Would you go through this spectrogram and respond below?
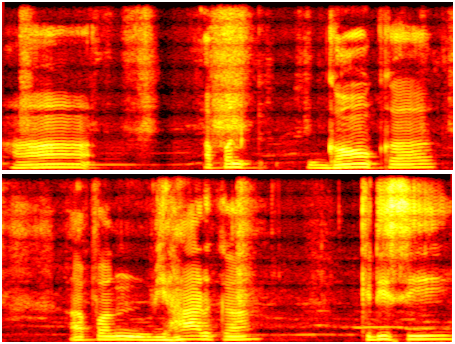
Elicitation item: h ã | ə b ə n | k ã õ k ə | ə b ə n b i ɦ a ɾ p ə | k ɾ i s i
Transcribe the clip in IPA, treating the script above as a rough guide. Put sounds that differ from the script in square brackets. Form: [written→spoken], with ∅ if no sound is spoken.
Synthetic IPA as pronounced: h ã | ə [b→p] ə n | [k→ɡ] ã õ k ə | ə [b→p] ə n b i ɦ a ɾ [p→k] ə | k ɾ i s i

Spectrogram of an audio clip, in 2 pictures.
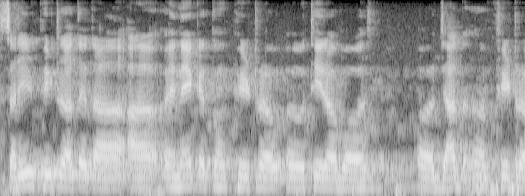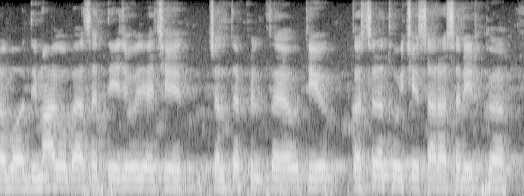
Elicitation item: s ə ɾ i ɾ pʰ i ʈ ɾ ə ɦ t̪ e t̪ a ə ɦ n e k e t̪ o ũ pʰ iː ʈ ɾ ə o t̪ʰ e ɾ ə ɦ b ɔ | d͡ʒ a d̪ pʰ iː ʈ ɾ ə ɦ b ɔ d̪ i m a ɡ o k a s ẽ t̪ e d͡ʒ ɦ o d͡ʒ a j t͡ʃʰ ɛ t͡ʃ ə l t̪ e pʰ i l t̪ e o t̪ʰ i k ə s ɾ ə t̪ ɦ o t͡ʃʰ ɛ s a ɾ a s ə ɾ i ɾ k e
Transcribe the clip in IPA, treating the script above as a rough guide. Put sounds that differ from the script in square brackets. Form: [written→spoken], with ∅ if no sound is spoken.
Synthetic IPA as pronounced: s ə ɾ i ɾ pʰ i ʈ ɾ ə ɦ t̪ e t̪ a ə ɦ n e k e t̪ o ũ pʰ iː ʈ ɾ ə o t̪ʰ [e→i] ɾ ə ɦ b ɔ | d͡ʒ a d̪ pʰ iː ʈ ɾ ə ɦ b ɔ d̪ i m a ɡ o k a s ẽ t̪ e d͡ʒ ɦ o d͡ʒ a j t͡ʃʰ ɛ t͡ʃ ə l t̪ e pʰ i l t̪ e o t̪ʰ i k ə s ɾ ə t̪ ɦ o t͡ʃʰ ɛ s a ɾ a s ə ɾ i ɾ k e

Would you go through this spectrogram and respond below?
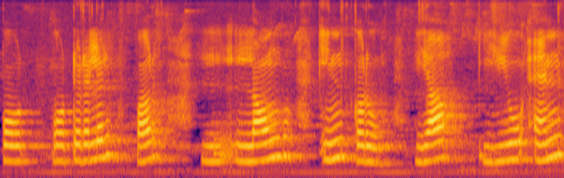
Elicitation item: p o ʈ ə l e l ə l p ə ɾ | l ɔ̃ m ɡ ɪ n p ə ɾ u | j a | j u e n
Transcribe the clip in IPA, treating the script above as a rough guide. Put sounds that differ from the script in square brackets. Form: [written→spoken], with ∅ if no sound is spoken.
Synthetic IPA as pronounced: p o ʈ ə [l→ɾ] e l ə l p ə ɾ | l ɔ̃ [m→ŋ] ɡ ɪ n [p→k] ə ɾ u | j a | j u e n

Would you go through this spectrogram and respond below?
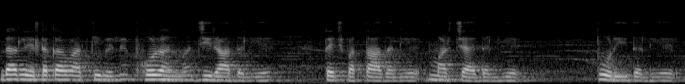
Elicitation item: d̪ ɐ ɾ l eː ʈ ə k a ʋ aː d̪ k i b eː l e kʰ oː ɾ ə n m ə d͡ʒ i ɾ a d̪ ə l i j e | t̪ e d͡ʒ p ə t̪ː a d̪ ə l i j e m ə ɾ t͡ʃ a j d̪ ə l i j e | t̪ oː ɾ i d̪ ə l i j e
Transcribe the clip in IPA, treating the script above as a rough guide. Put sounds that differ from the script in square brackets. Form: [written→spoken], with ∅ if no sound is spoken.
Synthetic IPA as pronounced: d̪ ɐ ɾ l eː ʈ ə k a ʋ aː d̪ k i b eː l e [kʰ→pʰ] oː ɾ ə n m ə d͡ʒ i ɾ a d̪ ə l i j e | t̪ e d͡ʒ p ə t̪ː a d̪ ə l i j e m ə ɾ t͡ʃ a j d̪ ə l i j e | t̪ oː ɾ i d̪ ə l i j e

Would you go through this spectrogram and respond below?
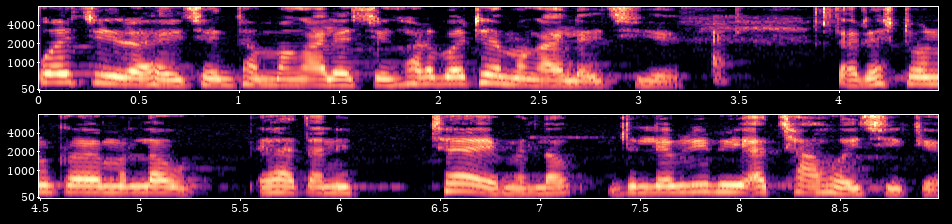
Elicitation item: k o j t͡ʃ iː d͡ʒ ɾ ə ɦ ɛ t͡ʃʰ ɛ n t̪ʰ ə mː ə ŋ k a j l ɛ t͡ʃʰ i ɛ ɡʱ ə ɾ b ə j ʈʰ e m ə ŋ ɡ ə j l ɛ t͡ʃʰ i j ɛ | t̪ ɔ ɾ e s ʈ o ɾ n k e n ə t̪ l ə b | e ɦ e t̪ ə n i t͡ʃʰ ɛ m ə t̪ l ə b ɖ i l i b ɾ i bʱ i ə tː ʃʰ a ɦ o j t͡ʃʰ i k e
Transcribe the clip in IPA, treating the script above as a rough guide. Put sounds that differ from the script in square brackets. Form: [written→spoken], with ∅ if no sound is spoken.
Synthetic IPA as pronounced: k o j t͡ʃ [iː→i] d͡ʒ ɾ ə ɦ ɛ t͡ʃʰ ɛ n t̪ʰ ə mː ə ŋ [k→ɡ] a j l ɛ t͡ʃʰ i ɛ ɡʱ ə ɾ b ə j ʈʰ e m ə ŋ ɡ [ə→a] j l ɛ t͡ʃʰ i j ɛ | t̪ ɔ ɾ e s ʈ o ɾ n k e [n→m] ə t̪ l ə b | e ɦ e t̪ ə n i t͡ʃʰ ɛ m ə t̪ l ə b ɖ i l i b ɾ i bʱ i ə tː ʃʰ a ɦ o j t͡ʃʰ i k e

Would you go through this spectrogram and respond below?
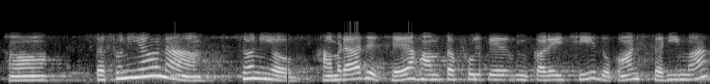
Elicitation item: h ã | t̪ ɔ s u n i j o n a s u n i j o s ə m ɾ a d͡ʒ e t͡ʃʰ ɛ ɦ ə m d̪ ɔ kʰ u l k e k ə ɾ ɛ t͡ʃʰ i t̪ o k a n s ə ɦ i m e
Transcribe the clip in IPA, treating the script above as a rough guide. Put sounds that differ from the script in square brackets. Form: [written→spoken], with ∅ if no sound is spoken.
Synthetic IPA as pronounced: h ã | t̪ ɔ s u n i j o n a s u n i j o [s→h] ə m ɾ a d͡ʒ e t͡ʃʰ ɛ ɦ ə m [d̪→t̪] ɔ [kʰ→pʰ] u l k e k ə ɾ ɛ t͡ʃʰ i [t̪→d̪] o k a n s ə ɦ i m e

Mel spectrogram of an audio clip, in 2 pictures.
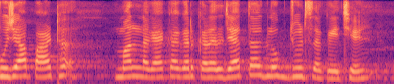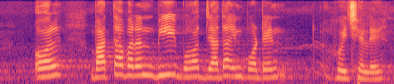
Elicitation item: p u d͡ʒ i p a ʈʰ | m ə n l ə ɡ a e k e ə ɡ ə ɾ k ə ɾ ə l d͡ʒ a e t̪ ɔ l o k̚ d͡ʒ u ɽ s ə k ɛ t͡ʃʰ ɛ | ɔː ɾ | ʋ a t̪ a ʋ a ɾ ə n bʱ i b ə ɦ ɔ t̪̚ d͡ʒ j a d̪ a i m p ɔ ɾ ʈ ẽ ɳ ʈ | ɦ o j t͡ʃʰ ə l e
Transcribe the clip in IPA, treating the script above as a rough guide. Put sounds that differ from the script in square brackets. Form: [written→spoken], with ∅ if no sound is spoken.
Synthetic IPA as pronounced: p u d͡ʒ [i→a] p a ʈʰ | m ə n l ə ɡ a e k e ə ɡ ə ɾ k ə ɾ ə l d͡ʒ a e t̪ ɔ l o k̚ d͡ʒ u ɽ s ə k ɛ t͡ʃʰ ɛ | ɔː ɾ | ʋ a t̪ a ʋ [a→ə] ɾ ə n bʱ i b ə ɦ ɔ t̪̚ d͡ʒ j a d̪ a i m p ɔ ɾ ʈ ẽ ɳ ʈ | ɦ o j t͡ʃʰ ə l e

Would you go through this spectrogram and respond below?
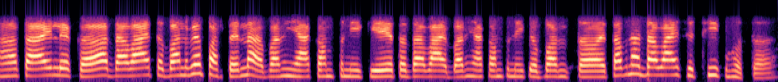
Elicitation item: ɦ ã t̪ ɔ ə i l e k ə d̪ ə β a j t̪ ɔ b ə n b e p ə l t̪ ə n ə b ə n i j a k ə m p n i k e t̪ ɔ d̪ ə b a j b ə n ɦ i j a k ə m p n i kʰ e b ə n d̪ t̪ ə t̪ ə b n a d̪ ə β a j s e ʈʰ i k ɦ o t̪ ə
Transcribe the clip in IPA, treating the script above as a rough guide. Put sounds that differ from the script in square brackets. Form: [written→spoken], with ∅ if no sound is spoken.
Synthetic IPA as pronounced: ɦ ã t̪ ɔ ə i l e k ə d̪ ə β a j t̪ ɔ b ə n b e p ə [l→ɾ] t̪ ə n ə b ə n i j a k ə m p n i k e t̪ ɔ d̪ ə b a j b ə n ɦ i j a k ə m p n i [kʰ→k] e b ə n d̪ t̪ ə t̪ ə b n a d̪ ə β a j s e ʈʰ i k ɦ o t̪ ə

